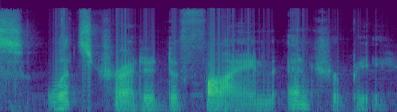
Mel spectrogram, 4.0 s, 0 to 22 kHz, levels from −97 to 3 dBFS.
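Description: A block size mismatch (padded) runs throughout: each short block, which fits 256 samples, is zero-filled to the reader's size, causing a 91.9 Hz buzz and playback slowed to 0.533 times speed at near-normal pitch.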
